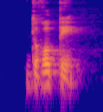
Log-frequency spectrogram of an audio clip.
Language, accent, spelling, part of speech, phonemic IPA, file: French, France, dropper, verb, /dʁɔ.pe/, LL-Q150 (fra)-dropper.wav
- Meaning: 1. to drop (a golf ball in a position other than it has landed) 2. to drop (to forget, cease talking about)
